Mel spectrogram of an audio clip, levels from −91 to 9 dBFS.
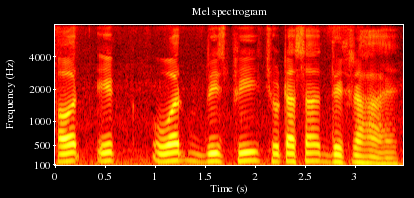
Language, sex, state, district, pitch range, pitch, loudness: Hindi, male, Uttar Pradesh, Lucknow, 155-170 Hz, 165 Hz, -17 LUFS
